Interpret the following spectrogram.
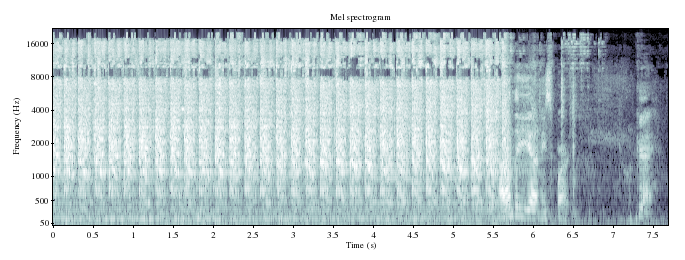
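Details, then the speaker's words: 1977 Winnebago Chieftain, 440 Mopar V8, abandoned 20 years with bad fuel, starting spray used: steady cranking at about two and a half beats a second for six seconds, never firing; no spark suspected; cranks but won't start. "so I was hopeful but uh yeah don't think we have a spark"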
